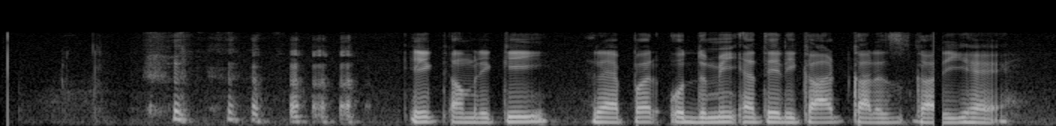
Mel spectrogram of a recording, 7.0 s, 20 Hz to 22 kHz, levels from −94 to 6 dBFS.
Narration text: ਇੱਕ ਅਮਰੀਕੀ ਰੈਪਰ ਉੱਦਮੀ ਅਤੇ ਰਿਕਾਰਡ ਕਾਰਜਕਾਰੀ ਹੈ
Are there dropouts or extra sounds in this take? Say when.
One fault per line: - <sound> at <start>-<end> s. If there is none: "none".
- laugh at 0.9-2.5 s
- dropout at 6.2-6.3 s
